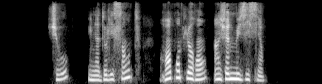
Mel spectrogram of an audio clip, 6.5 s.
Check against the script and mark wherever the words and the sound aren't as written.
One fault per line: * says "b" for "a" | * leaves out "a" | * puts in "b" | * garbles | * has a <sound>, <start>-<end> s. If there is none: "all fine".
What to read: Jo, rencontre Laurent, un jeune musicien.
* puts in "une adolescente"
